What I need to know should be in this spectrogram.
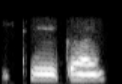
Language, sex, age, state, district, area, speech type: Maithili, female, 18-30, Bihar, Samastipur, rural, conversation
